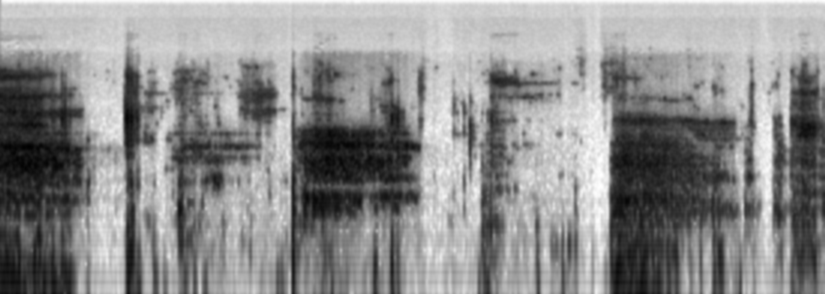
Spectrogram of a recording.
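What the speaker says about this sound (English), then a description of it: "Challenging yourself to breathe" Deep, slow breaths during a yoga session, long drawn-out inhales and exhales in repeated bursts separated by short silences, close to the microphone and alone.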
